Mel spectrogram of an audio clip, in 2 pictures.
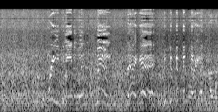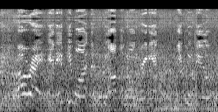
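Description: Busy city street noise: a steady wash of traffic with people's voices nearby. A low engine hum comes in near the end.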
